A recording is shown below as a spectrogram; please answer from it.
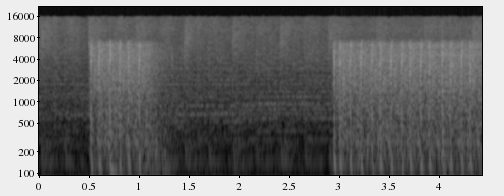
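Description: Gunfire in the PUBG Mobile video game: two loud bursts of rapid automatic shots, the first fading into a quieter trailing tail before the second burst starts and carries on to the end.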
